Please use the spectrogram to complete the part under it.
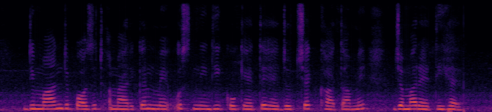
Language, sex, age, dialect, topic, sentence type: Hindi, female, 36-40, Marwari Dhudhari, banking, statement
